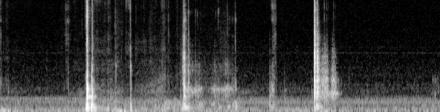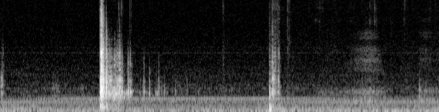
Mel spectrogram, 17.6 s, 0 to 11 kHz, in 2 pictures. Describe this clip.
Pen falls. Recorded with a Neumann KMi 84 and a Fostex FR2.
falling, pen, pencil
